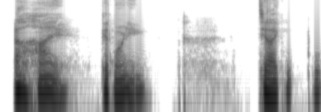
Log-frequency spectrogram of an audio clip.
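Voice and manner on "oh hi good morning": soft whisper. Greeting a listener close to the microphone: whispering. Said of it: "me whispering into your ears".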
